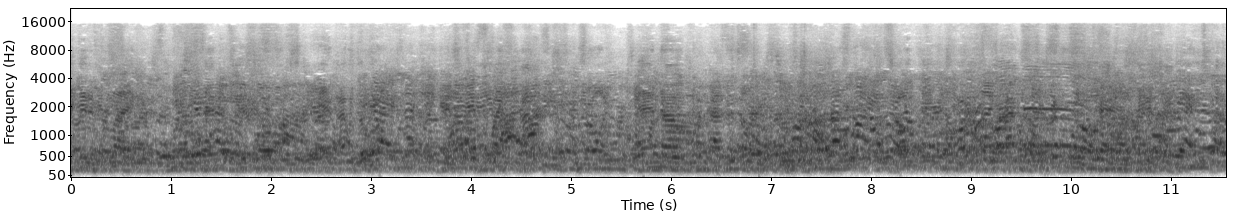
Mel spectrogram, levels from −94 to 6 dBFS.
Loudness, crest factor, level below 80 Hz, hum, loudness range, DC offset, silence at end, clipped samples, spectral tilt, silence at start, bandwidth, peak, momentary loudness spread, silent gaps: -16 LUFS; 14 dB; -76 dBFS; none; 2 LU; under 0.1%; 0 s; under 0.1%; -3.5 dB/octave; 0 s; 15.5 kHz; -2 dBFS; 4 LU; none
